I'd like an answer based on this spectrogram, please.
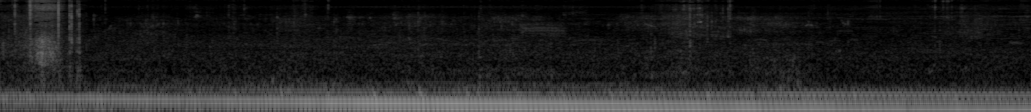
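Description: Steady low engine rumble that grows louder over the first few seconds and then holds. A few sharp scrapes come in the first second.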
